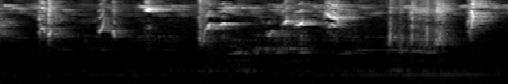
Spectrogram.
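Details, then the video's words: Wiceh, a kept pet bird, twittering in quick, high, squeaky chirps and short trills, bursts about every half second to a second; recording meant as a lure for young wiceh. "Wiceh Ngeriwik"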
